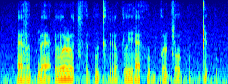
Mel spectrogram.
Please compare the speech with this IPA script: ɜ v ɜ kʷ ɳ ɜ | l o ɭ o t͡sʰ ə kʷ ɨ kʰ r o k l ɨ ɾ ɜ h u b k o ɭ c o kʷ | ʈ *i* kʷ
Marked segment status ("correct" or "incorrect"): incorrect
